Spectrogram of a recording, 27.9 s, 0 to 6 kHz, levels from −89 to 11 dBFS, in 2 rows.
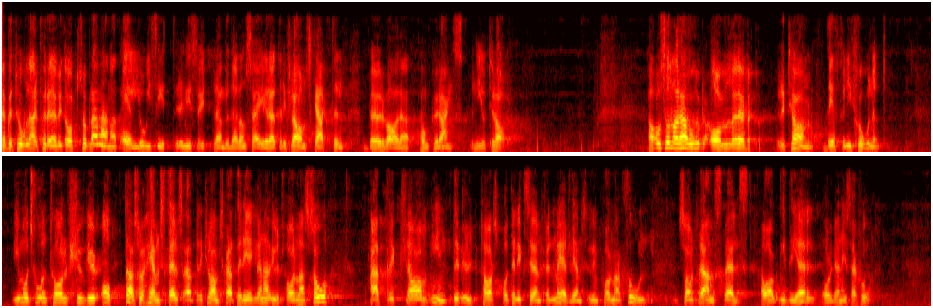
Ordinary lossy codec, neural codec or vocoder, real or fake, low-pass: none; codec, 24 kHz, 1.5 kbps, HILCodec; fake; 5.4 kHz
